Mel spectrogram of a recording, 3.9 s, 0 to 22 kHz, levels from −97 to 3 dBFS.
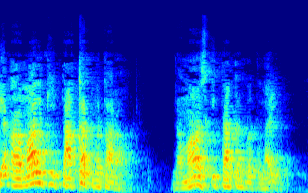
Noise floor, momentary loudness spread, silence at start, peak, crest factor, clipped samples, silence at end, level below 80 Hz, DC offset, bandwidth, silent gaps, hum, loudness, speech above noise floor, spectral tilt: -62 dBFS; 16 LU; 0 s; -6 dBFS; 20 dB; under 0.1%; 0.25 s; -62 dBFS; under 0.1%; 10.5 kHz; none; none; -25 LUFS; 37 dB; -8 dB/octave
